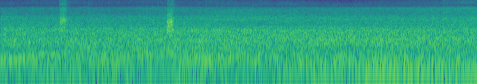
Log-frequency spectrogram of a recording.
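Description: Road traffic on a wide multi-lane avenue: cars passing on wet pavement in a steady rush of tyre and engine noise. A low engine hum comes in about halfway through, and there is a faint click just under a second in.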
